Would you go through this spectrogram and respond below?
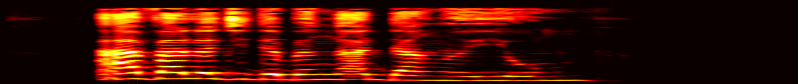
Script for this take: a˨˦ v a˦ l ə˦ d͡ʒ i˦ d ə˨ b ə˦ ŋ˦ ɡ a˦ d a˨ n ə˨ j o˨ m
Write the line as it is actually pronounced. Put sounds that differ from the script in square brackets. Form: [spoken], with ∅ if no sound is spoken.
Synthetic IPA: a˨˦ v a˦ l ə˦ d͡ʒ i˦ d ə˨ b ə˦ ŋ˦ ɡ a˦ d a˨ [ŋ] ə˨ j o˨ m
